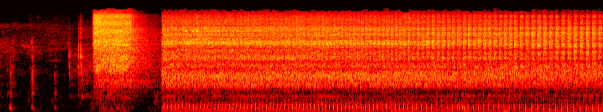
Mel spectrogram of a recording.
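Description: Air-over-hydraulic pump driving a hydraulic bead breaker, pressing a skid steer tire's bead off its steel rim: a short blast of air hiss about a second in, then a rapid, steady chatter.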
